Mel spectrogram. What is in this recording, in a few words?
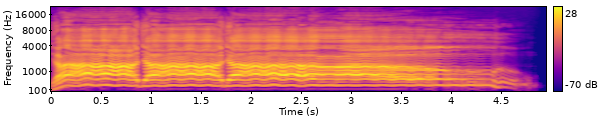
voc c, Flamenco Vocals Male Cantaor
